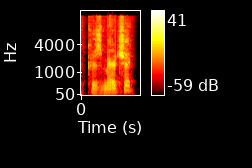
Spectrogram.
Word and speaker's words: Kuzmerchik: Is it Mr. Kuzmerchik? Yes, excellent, Chair.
